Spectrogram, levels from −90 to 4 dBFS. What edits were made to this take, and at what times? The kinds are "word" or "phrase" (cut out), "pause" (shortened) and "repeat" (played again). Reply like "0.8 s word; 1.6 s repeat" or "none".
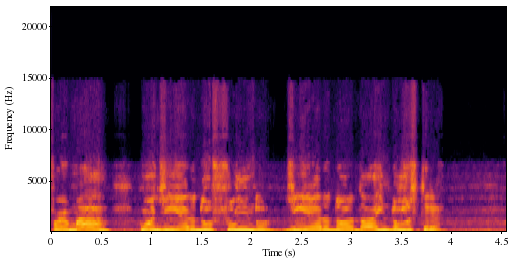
none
